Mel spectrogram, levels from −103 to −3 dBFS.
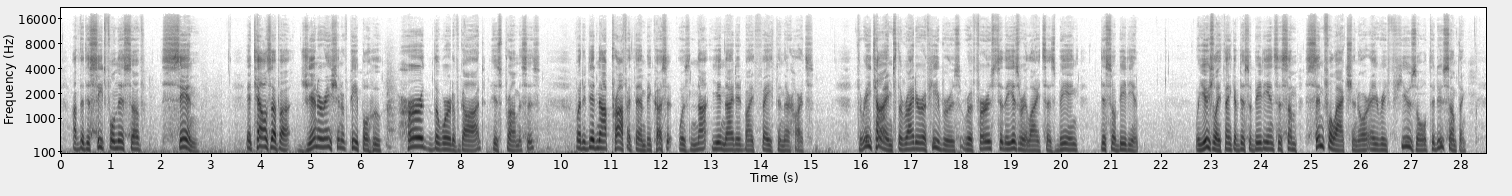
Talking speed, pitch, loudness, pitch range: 135 wpm, 155 Hz, -27 LUFS, 135-185 Hz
